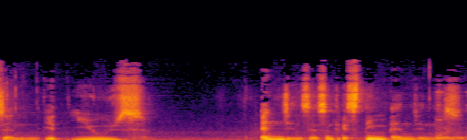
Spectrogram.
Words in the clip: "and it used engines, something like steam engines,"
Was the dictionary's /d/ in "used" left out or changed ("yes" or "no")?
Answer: yes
